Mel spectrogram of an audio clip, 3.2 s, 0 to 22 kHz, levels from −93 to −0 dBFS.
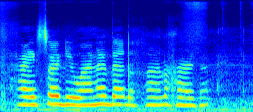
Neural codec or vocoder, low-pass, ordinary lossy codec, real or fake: codec, 44.1 kHz, 2.6 kbps, SNAC; none; none; fake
